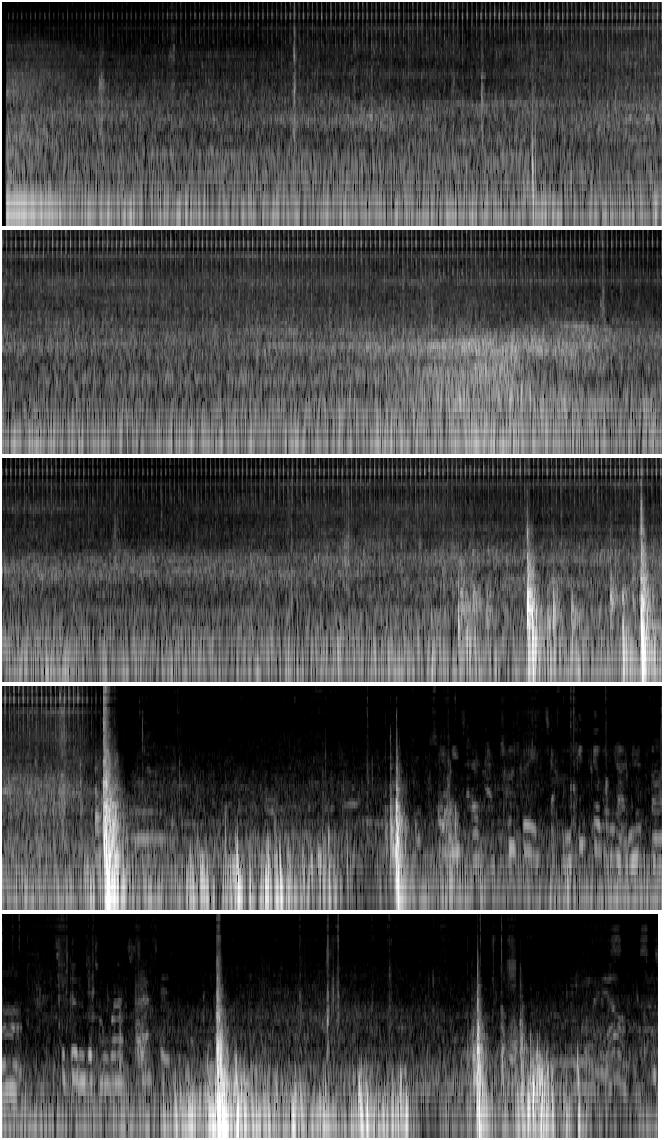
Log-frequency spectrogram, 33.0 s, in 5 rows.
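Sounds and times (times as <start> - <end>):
car engine idling: 0.0 - 32.9
car hood slamming shut: 20.7 - 21.2, 28.5 - 28.8.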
